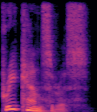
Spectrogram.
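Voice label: "precancerous", British English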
